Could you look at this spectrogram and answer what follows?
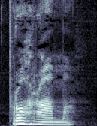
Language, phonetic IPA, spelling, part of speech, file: Ukrainian, [prɔˈɦramɐ], програма, noun, Uk-програма.ogg
- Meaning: 1. program 2. programme 3. syllabus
